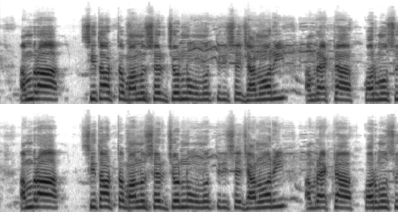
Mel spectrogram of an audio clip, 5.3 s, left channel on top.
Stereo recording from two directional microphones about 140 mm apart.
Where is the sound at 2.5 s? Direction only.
10° right (ahead or behind).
